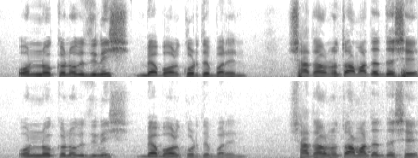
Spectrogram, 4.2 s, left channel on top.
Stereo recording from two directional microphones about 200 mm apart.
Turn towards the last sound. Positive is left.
turn(degrees=35)  # may be behind; listen again after turning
